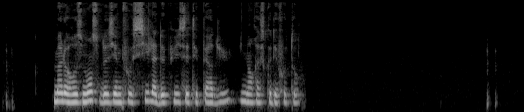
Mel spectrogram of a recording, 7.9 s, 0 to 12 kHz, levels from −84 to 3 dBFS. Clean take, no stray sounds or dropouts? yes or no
yes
